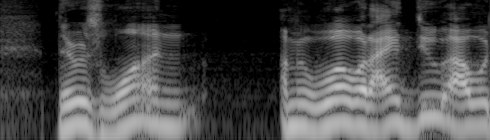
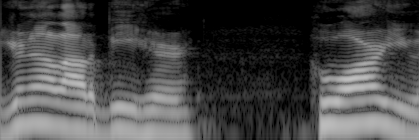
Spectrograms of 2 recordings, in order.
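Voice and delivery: raised voice, imitating a guard; acted-out challenge, getting louder; stern guard; 5 dB louder than usual. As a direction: order off an intruder, mock-stern. Guard rebukes intruder in retold story.

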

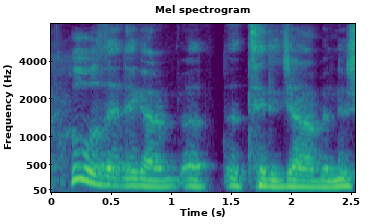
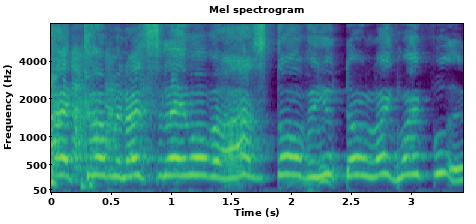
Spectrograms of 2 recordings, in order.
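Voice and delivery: much higher, put-on Italian accent, wounded chef. Restaurant owner scolding Justin's date, hammed-up Italian accent. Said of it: "he pulls out that fucking Italian accent".

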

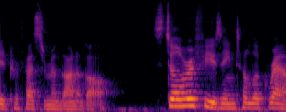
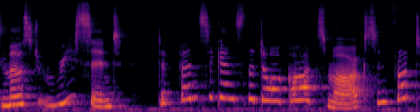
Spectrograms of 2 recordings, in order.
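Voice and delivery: put-on simpering high, girlish woman; sickly sweet and very high; sugary high voice; 13 semitones higher, 4 dB louder than usual. A narrator's reading. Umbridge's voice in the story.

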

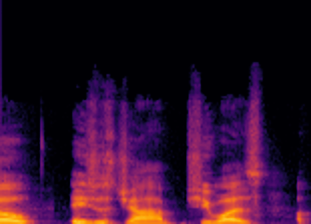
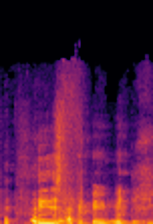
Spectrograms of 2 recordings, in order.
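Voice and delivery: mock audition plea; 10 semitones higher, much slower than usual. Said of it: "You say that in an audition".

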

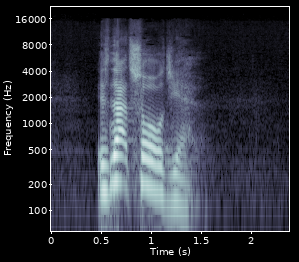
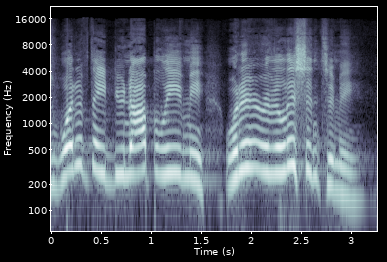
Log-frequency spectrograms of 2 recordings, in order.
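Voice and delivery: raised-pitch imitation of Moses objecting; higher, urgent mock worry; emphatic mock protest; 6 semitones higher than usual. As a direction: retell his objection, pitched up and insistent. Repeats Moses' objection with force.

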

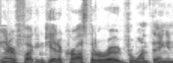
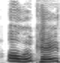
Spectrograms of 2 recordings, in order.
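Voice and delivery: mock reply; 13 semitones higher, 4 dB louder than usual. Imagined sarcastic passenger reply.

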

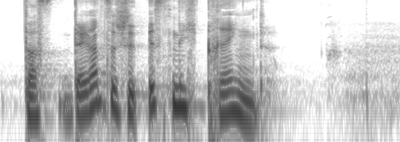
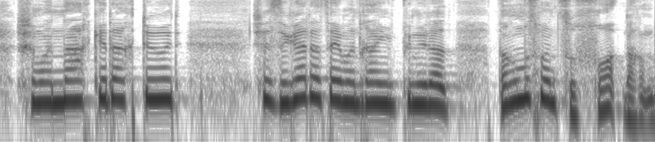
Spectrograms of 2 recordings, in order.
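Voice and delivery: excited rant; 9 semitones higher than usual. Real, not acted. Ranting about bed.

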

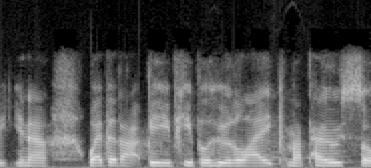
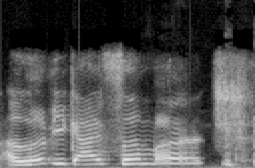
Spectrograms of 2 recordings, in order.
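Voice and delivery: slow, higher and tender, a real heartfelt thank-you; 6 semitones higher, much slower than usual. Real, not acted. Model thanking her supporters on a podcast, slow heartfelt tenderness. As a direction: let the love for your fans pour out slowly.

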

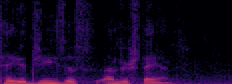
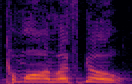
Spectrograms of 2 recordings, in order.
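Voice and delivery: high, louder, eager invitation; much higher and louder, joyful urging; eager call; 11 semitones higher, 10 dB louder, slower than usual. Retold or imitated. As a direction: beckon someone to come along now. Dad invites son to follow.

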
